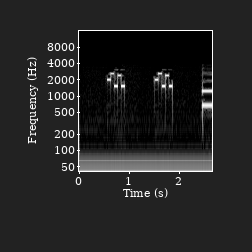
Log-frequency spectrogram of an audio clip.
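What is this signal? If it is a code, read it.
Five-tone selective call (ZVEI), heard as quick runs of five tones, tones of about 70 ms. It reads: 88505 88505
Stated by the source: ZVEI five-tone selective call received with an SDR.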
